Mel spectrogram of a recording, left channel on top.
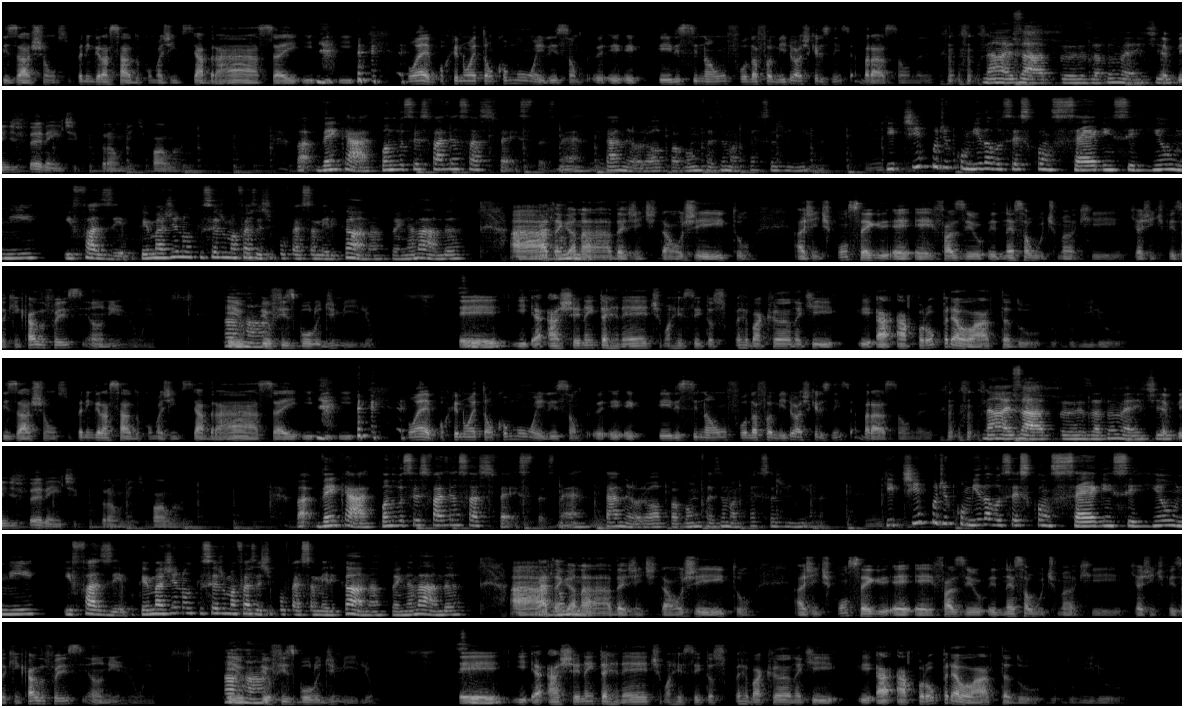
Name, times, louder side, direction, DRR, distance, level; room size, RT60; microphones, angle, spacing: voice 1, 0.0-3.5 4.1-10.3 11.6-13.7 17.7-17.9 20.4-20.6 26.0-26.1 28.4-37.3 37.6-39.1 39.4-45.8 46.1-46.6, equal, ahead, 0.9 m, -38 dB
voice 2, 3.1-4.0 9.8-11.7 14.5-17.1 17.3-20.0 20.6-23.9 24.2-28.2 29.0-29.4 37.6-38.1 40.1-40.4, right 2 dB, 50° right, 2.1 m, -34 dB
sound 1, 10.0-21.5, equal, 20° right, 1.8 m, -57 dB
6.9 x 5.6 x 4.9 m
head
